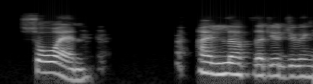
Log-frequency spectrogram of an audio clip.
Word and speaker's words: Samhain: Oh, here it says pronounced Sawen. Sawen.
